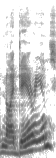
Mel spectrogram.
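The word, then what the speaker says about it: cnidarian: bum all right then we have narian now it's got a silent SE at the front and Nigerians have stinging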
